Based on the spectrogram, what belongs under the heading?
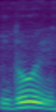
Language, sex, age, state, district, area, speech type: Odia, male, 45-60, Odisha, Jagatsinghpur, urban, read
